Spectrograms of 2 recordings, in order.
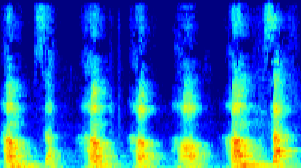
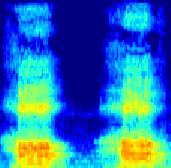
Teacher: تینوں حصوں کا آخری والا حصہ جو ہے سینے کی طرف والا حصہ ہے، یہاں سے ہمیں نکلے گا حمزہ اور ہا. جیسے ہم پڑھیں گے حمزہ، حمزہ، اسی طریقے سے پڑھیں گے ہم ہا.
